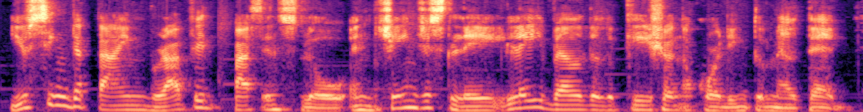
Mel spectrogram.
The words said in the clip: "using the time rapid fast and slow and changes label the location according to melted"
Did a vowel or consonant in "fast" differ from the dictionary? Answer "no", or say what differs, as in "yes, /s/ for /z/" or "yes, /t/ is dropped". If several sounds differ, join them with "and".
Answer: yes, /p/ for /f/ and /t/ is dropped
